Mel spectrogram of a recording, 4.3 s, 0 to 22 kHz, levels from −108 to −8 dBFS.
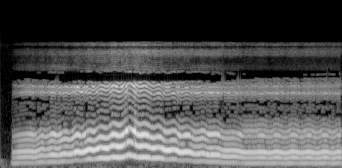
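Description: Throughout the music, a low-delay AAC compression stage, likely AAC-ELD at a bitrate that sounds near 16 kbps, has too few bits to code the harmonics cleanly. The result is heavy roughness, grainy noise between tones, and nothing above 7.8 kHz.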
